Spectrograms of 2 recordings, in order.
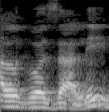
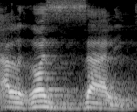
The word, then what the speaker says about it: Al-Ghazali: Bisa dibaca Al-Ghazali, bisa dibaca Al-Ghazali. Jadi dengan takhfif zai atau tasydid zai.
